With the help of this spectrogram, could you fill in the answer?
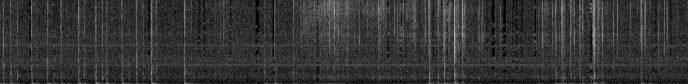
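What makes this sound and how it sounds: Fingertips of both hands, then one hand, type on a backlit laptop keyboard with plastic keycaps. Quick, dry clicks come in rapid bursts with a quieter lull in the middle. Each tap is short and deep-toned with little ring.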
